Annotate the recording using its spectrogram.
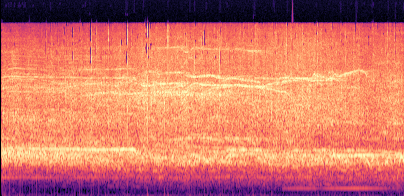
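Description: A large arena crowd cheering and whooping between songs, a steady dense roar. A low held note from the stage comes in over it about two-thirds of the way through.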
